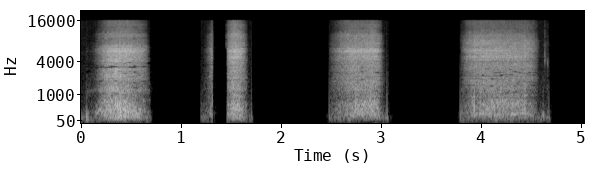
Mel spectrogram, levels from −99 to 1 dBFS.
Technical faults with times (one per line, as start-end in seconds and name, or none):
1.31-1.46 gap at a join of encoded pieces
